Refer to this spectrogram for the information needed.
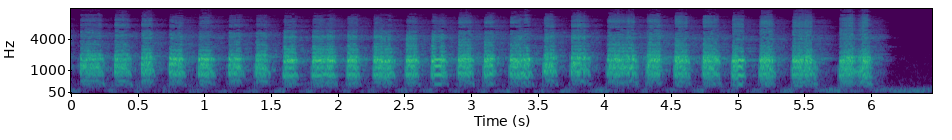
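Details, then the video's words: A wild junglefowl hen calls for a mate with a long, unbroken series of fast, loud clucks, around two or three per second, stopping abruptly near six seconds. "le bruit d'une poule sauvage,เสียงไก่ป่าร้องหาถู่หาตัวผู้,ສຽງໄກ່ປ່າຮ້ອງຫາຄູ່ຮັກ, poj qaib qus see"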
